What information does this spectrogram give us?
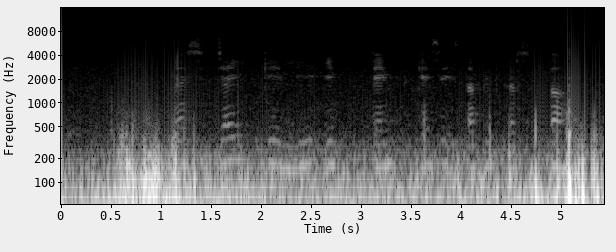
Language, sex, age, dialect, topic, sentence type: Hindi, male, 41-45, Marwari Dhudhari, agriculture, question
